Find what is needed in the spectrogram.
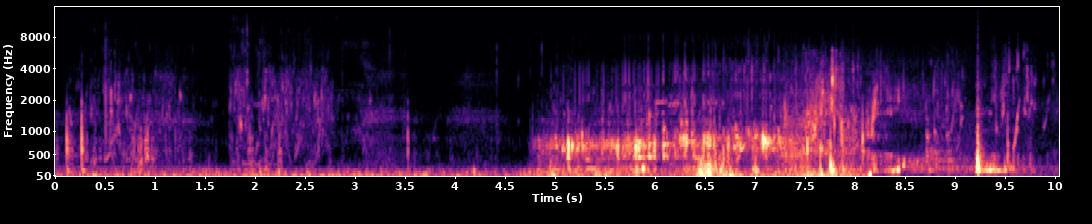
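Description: Water lapping and splashing around an action camera held at the surface beside a small sailboat's hull. About five seconds in the camera goes under, and for about three seconds there is a louder, muffled rushing and bubbling of water. A single sharp knock comes near the end.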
